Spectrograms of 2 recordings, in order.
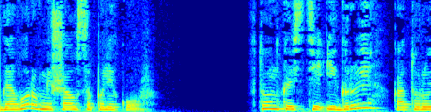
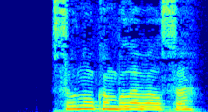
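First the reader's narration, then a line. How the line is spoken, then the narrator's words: Gruff mumble. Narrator (Russian): буркнул Бабий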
